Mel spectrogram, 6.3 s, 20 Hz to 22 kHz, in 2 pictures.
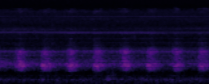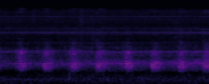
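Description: Model C-19 steam locomotive's sound system chuffing slowly and evenly, about two and a half faint chuffs a second, as the engine creeps along.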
